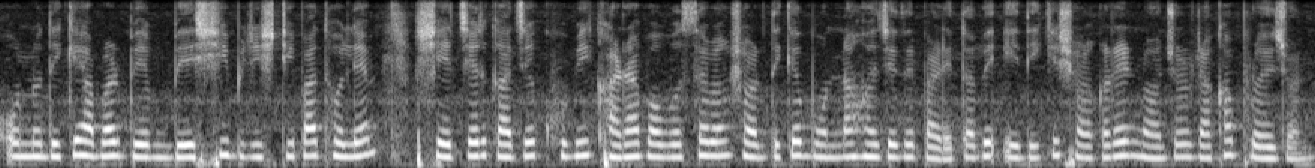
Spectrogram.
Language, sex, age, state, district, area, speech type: Bengali, female, 18-30, West Bengal, Howrah, urban, spontaneous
